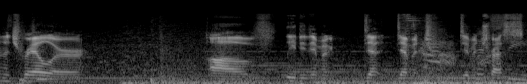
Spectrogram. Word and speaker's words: Dimitrescu: trailer of Lady Dimitrescu. Let's see how special I guess is you her are. name now, because apparently the U is silent.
